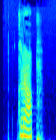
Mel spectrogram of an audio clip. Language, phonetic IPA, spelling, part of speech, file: Russian, [krap], краб, noun, Ru-краб.ogg
- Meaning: crab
